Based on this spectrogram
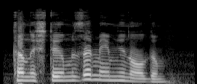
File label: meet, turkish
